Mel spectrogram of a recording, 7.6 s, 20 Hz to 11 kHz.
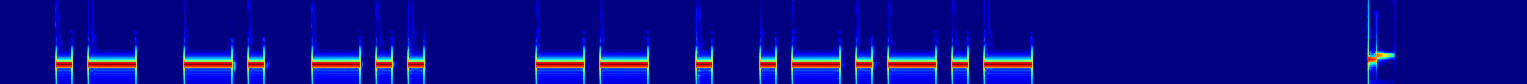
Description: Morse code, heard as a keyed tone, about 14 wpm, 700 Hz. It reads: AND ME.
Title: Sentences from Top 500 Words 15wpm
